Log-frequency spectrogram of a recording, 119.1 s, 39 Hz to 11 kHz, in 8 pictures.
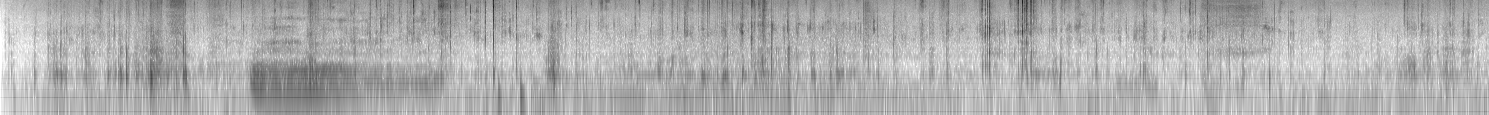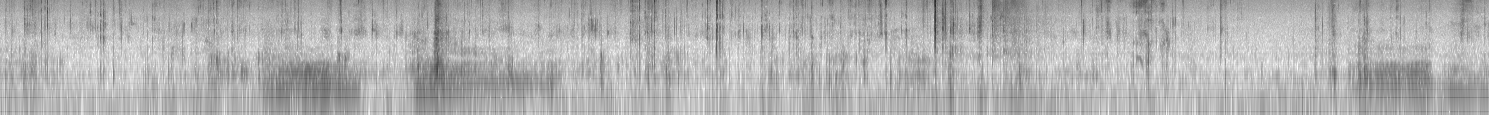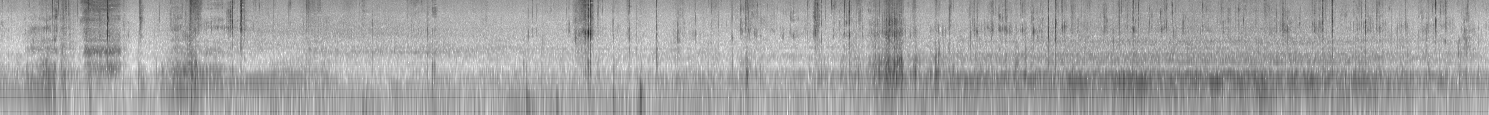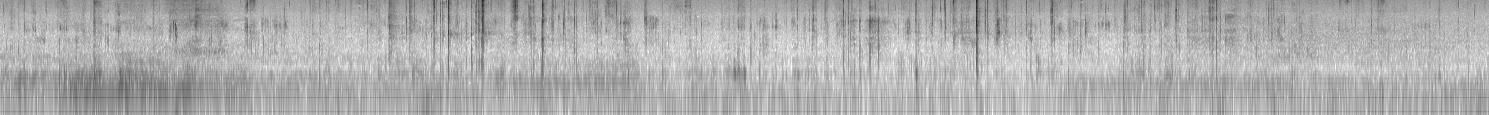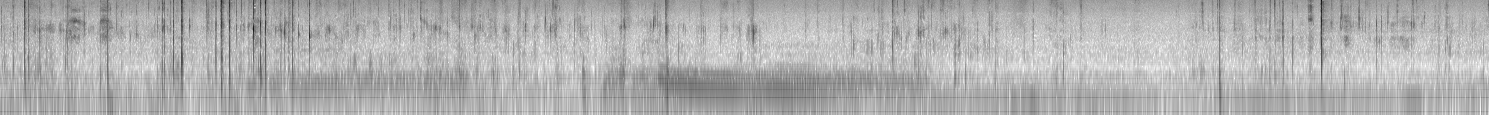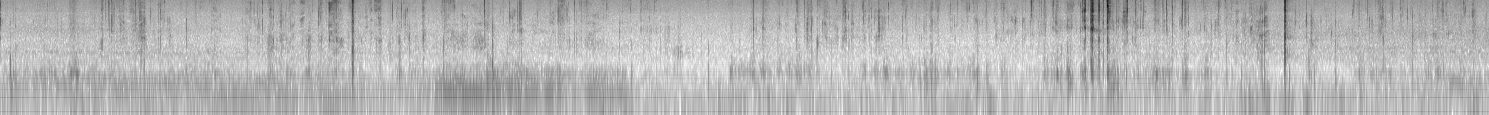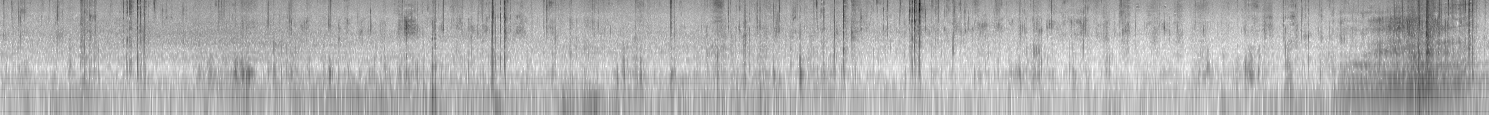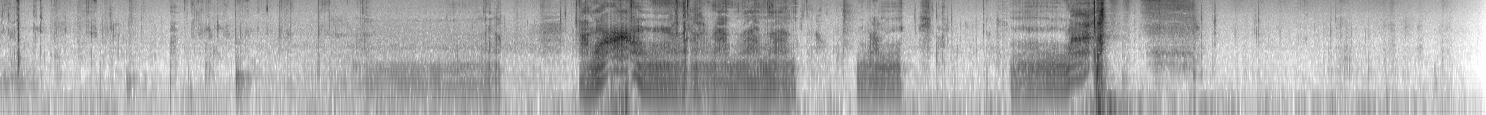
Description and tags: eating cats 250611
25.06.2011: about 19.00. at my home. four crunching, hissing and growling cats. they were eating cats feed from huge box.
animals, cats, cracking, crunching, eating, field-recording, growling, hissing, inside, poland, poznan, spitting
